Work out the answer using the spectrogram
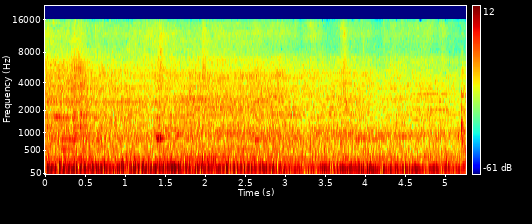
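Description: Motorcycle engine of a tricycle running, a steady low rumble that eases slightly after the first couple of seconds.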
